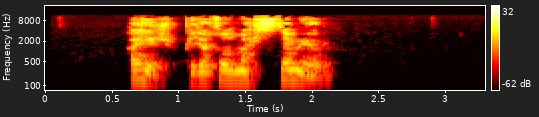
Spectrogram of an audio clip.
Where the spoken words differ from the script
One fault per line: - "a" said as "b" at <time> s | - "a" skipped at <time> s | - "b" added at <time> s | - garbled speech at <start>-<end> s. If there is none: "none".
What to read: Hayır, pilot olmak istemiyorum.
none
